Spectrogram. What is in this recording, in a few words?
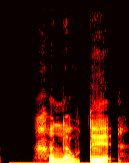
poqomchi; especie de palma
